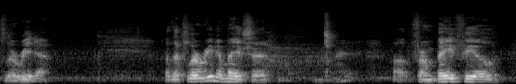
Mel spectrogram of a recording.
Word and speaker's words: Florida: by the way a spell like florida but pronounced florida the florida mesa from bayfield to the florida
